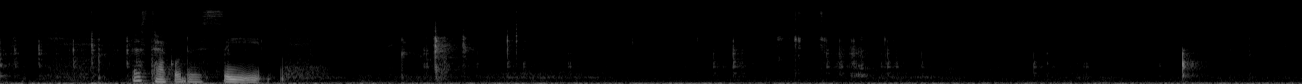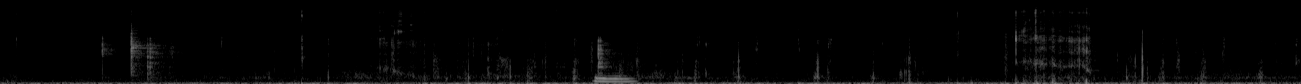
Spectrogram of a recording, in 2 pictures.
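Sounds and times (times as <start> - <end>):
chewing and biting: 16.0 - 26.0.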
